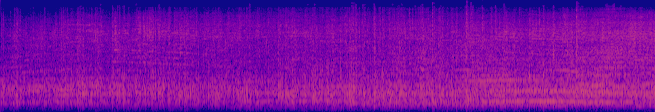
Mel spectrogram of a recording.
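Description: Racing car engines roar in the distance.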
